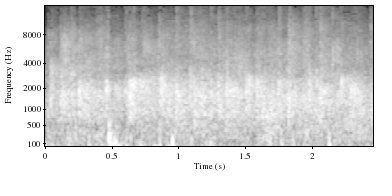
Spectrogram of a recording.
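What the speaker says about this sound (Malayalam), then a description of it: "ശരിക്ക് കൈയടിക്കാം." An audience at a charismatic prayer meeting in Fujairah applauds with dense, steady clapping that fills the whole stretch at an even level, with no voices over it.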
